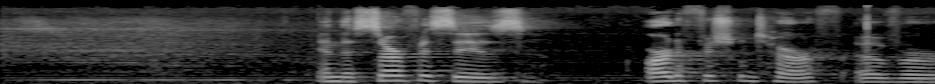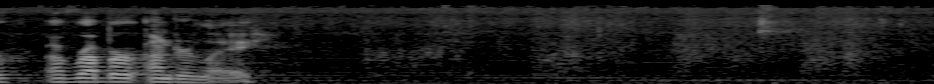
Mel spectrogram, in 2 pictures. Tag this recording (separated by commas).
Speech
